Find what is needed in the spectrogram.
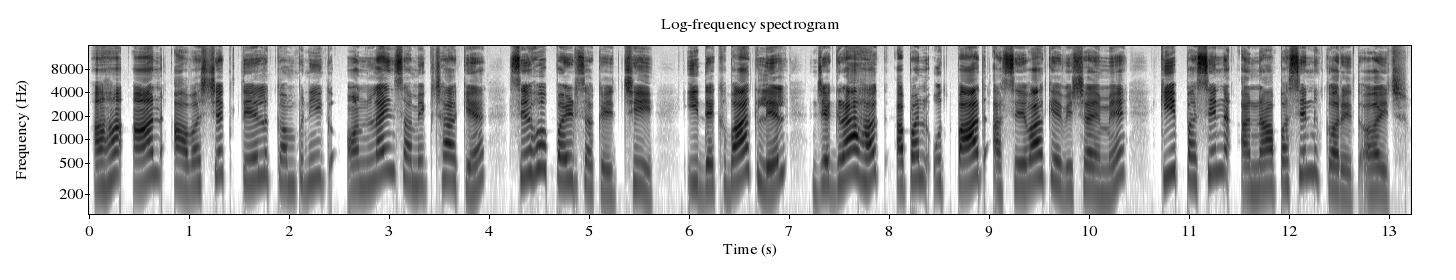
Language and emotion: Maithili, neutral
